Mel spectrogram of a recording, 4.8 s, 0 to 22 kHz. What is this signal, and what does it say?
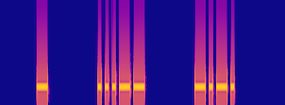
Morse code, heard as a keyed tone, about 20 wpm, spaced as for 8 wpm, 700 Hz. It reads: T3C
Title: 121 Lesson 20e - Number 3 - Three Characters 20wpm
